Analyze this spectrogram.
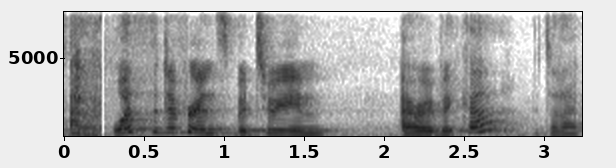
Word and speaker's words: Arabica: What's the difference between Arabica? Did I pronounce it right?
